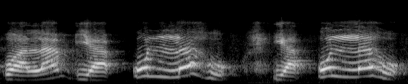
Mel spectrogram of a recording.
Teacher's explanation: Qul huwallahu ahad Allahu somad lam yalid wa lam yulad wa lam yakul lahu itu tulisannya sebenarnya yakun lahu. Nah, nunnya tidak dianggap, dilebur ke lam. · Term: idhom bilahuna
